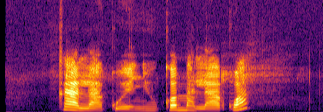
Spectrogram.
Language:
Kalenjin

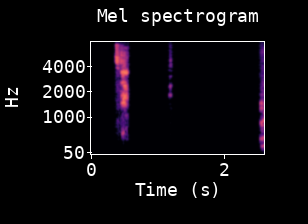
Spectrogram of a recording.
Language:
Basque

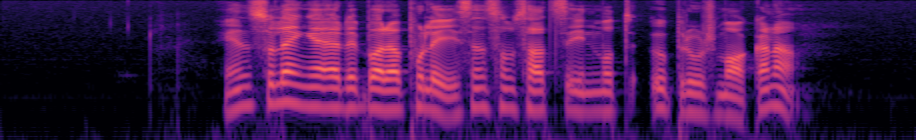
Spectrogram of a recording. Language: Swedish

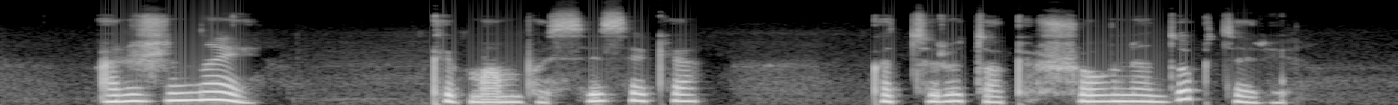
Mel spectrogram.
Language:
Lithuanian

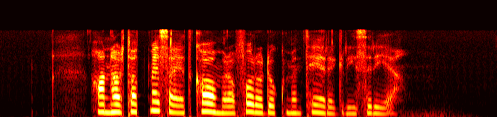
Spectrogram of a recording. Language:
Norwegian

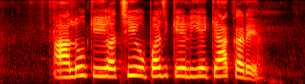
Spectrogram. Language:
Magahi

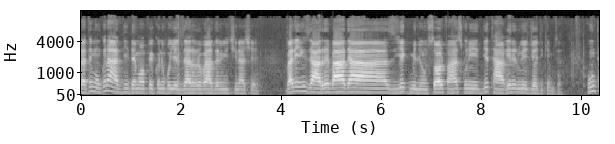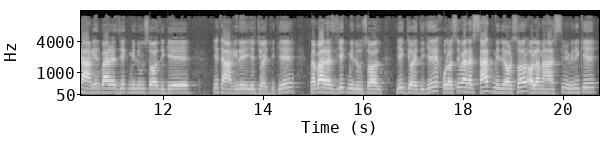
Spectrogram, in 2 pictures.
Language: Persian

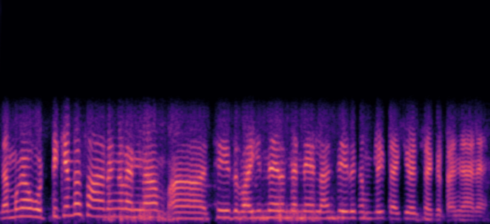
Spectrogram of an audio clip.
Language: Malayalam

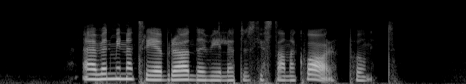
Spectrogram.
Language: Swedish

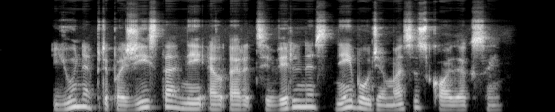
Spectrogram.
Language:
Lithuanian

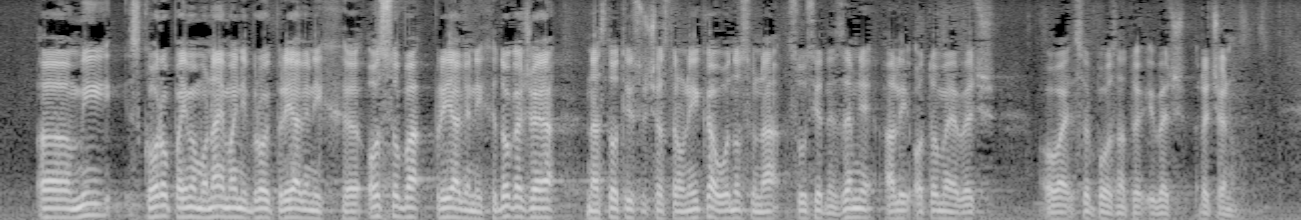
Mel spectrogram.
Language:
Croatian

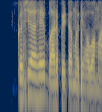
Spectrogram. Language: Marathi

